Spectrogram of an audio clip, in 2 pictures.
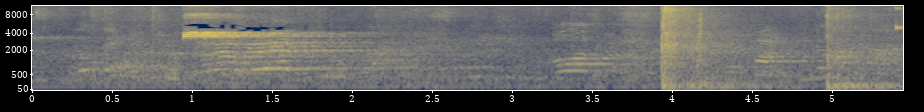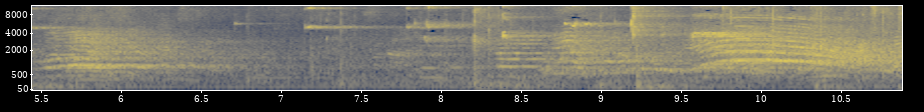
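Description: Volleyball bounced twice on a hardwood gymnasium floor, about a second apart, each a sharp echoing smack. Players and spectators call and shout around it, the voices growing louder near the end.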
